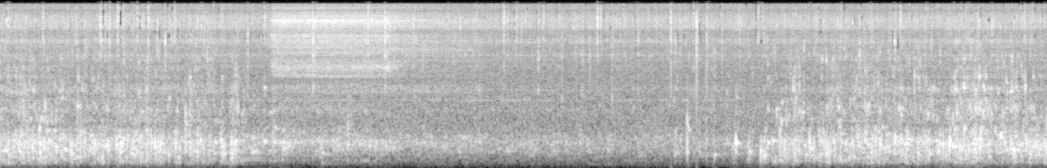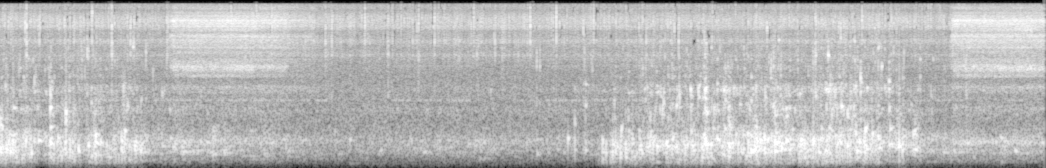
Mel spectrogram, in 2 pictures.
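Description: Scuba diver's open-circuit regulator breathing, heard underwater: three long bubbling exhalations of about four seconds each, each followed by a short hissing inhalation, one breath roughly every nine seconds.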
